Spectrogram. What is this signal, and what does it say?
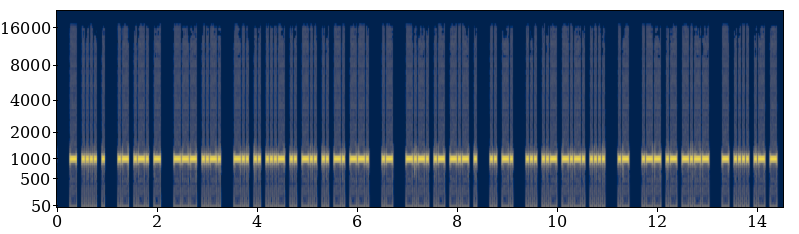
Morse code, heard as a keyed tone, about 30 wpm, 1000 Hz. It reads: THE ART OF DIVIDING A CAKE IN SUCH A WAY THAT
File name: qotdfiles / 30wpm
